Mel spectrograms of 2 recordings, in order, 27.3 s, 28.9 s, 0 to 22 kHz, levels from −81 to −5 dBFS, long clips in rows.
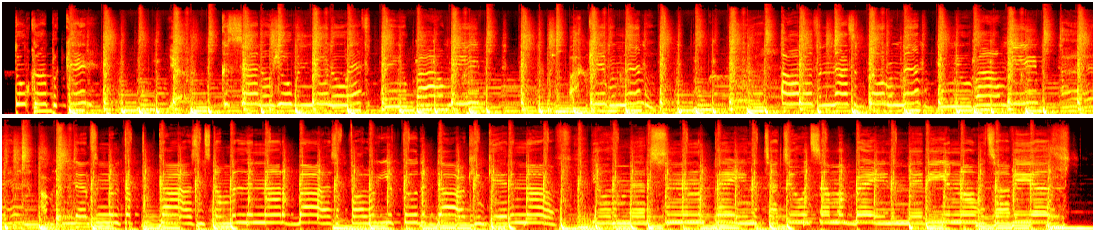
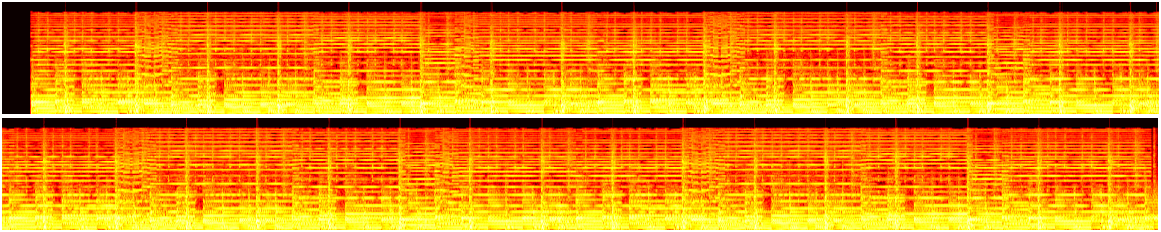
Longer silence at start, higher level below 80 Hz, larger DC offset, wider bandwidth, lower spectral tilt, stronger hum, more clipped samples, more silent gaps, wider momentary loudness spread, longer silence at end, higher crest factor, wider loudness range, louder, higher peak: second, 0.15 s vs 0.35 s; first, -18 dBFS vs -30 dBFS; second, under 0.1% vs 3%; first, over 20 kHz vs 16 kHz; about the same, -4.5 dB/octave vs -3.5 dB/octave; neither; neither; neither; about the same, 3 LU vs 1 LU; about the same, 0 s vs 0 s; about the same, 12 dB vs 10 dB; about the same, 1 LU vs 0 LU; second, -13 LUFS vs -10 LUFS; about the same, 0 dBFS vs 0 dBFS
